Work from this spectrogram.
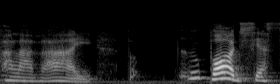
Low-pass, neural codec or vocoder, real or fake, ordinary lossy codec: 7.2 kHz; none; real; none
